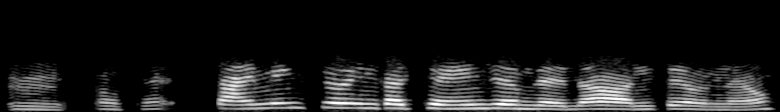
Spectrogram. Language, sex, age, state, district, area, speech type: Telugu, female, 45-60, Andhra Pradesh, Visakhapatnam, urban, conversation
